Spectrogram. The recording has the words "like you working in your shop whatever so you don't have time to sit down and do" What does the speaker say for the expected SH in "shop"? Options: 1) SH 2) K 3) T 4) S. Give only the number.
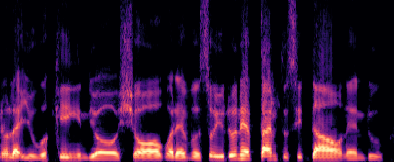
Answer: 1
